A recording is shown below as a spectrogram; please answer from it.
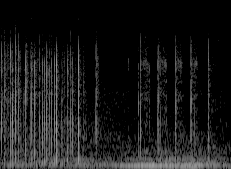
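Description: Long nails tap and scratch a flat, rectangular, white-and-gold printed cardboard box (In My Element) that holds an eyeshadow palette. A quick run of sharp, bright taps with very short decay gives way to sparser clicks over a soft scratching hiss and a faint low rumble.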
